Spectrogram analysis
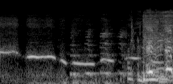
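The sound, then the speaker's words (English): A person whistles breathily through their teeth, a few short wavering notes wrapped in airy hiss, ending in a louder, noisier rush of breath. “When I whistle, it tends to be the. Real breathy. Oh, the through the teeth, yeah.”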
